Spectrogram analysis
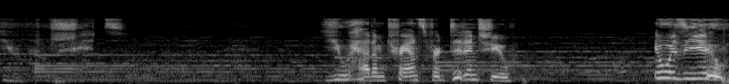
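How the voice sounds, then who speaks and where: A woman's voice: mid-range voice, animated, slow pace, pauses often, pushed and bright, faint music behind. A woman playing an anguished, angry soldier in an audio drama, impassioned, pleading and accusing. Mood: furious accusation. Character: anguished, angry female soldier haunted by betrayal.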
